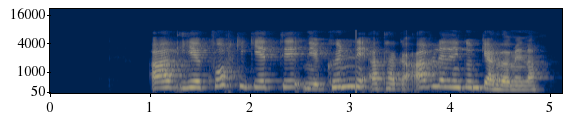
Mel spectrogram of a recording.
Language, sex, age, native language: Icelandic, female, 30-39, Icelandic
